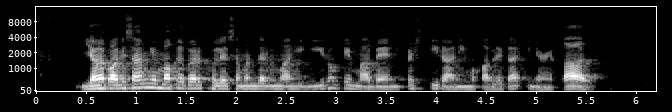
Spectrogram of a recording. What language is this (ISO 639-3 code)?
urd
